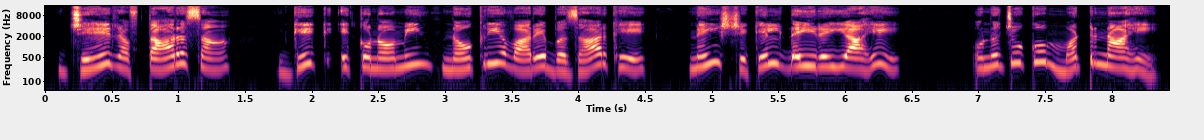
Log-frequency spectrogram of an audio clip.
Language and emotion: Sindhi, surprised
